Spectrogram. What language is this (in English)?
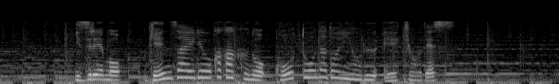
Japanese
